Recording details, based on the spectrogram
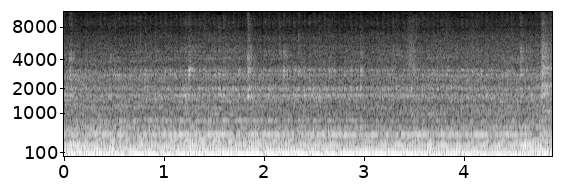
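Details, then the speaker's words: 1961 Chevrolet Parkwood wagon with new exhaust, power steering reservoir empty: thin steady whine over a loud, lumpy V8 exhaust rumble. The power steering pump whines from low fluid; slight popping also heard, so tuning is still needed. "yeah she don't sound terrible exhaust sounds pretty good power steering pumps definitely whining"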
